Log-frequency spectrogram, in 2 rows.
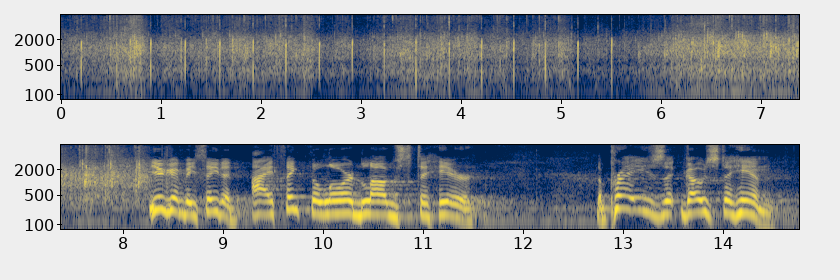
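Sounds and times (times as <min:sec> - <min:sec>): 
audience applause: 0:00.0 - 0:08.6
speech: 0:08.2 - 0:11.7, 0:12.7 - 0:14.6.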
